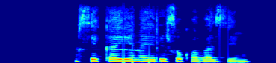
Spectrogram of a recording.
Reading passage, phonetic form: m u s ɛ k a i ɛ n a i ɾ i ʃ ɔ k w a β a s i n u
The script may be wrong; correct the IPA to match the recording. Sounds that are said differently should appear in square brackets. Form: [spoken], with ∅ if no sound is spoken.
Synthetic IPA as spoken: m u s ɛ k a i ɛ n a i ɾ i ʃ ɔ k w a β a [z] i [m] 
